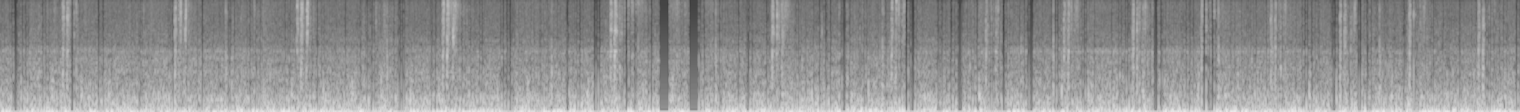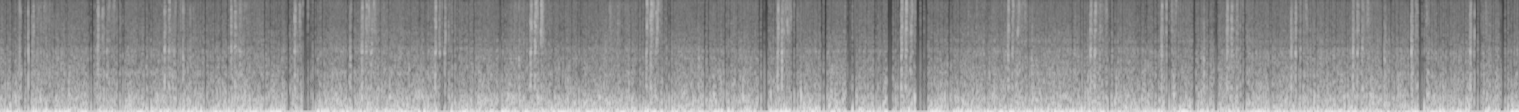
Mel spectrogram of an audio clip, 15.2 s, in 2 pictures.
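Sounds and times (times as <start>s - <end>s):
Physeter macrocephalus sperm whale clicking: 0.0s - 15.1s.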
